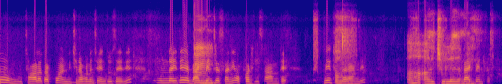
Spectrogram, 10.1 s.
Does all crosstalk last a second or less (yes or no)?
yes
